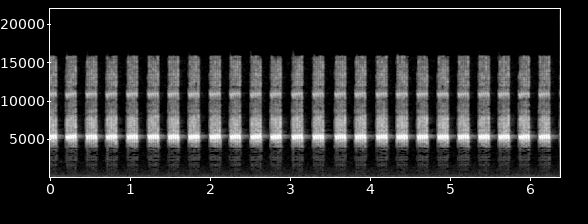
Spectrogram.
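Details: Crickets chirping at night, captured live on a field recorder: quick high tinkling pulses, about four a second, regular and clear over a quiet background.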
